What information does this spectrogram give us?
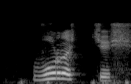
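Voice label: "вурӧдчысь", Komi, female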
